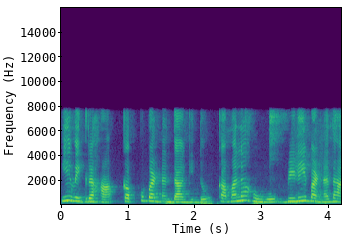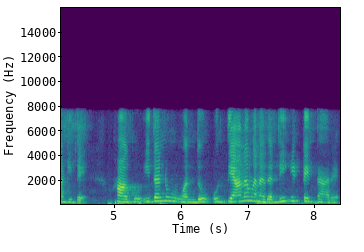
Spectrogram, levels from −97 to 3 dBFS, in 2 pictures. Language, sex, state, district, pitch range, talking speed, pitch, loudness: Kannada, female, Karnataka, Bellary, 220-280 Hz, 95 wpm, 250 Hz, -19 LUFS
